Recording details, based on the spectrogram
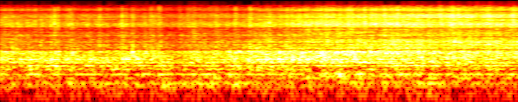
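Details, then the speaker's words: Acrylic centrifugal pump trainer driven by an electric motor via a magnetic coupling: with suction pressure dropped too low, a dense gravelly crackle like rocks through the pipe over the pump hum, from cavitation bubbles collapsing. "sounds like rock literally like rocks going through the pipe and again we cause it by dropping too low over pressure causing flashes to occur and when the pressure rises again the bubbles collapse"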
